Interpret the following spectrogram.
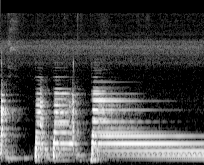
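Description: Electric guitar playing clean chords: a chord fading at first, fresh chords struck about two-thirds of a second and a second in, then a chord near two seconds in that rings out steadily.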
